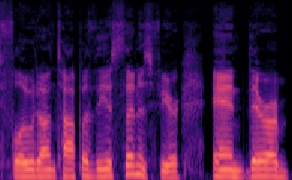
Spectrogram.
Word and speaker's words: asthenosphere: And they float on top of the asthenosphere.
